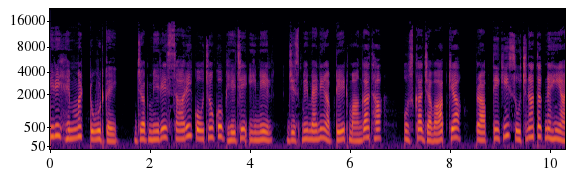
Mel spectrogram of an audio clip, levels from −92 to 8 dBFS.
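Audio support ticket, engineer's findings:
Pre-echo at 7.95 s, between "माँगा था उसका जवाब" and "क्या प्राप्ति की": about 10 dB hiss rise over 16 ms before the attack, which sounds softened. Spectrogram shows a broadband smear ahead of the onset. Transform codec. Fits a 26 ms block with no short-block switching.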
